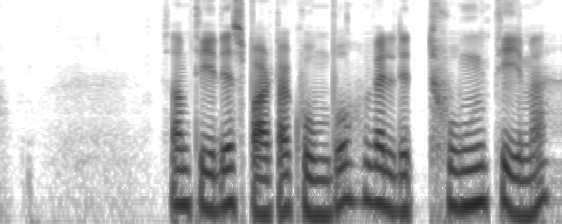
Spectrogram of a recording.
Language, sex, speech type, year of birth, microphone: Norwegian, male, spontaneous, 1986, Shure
